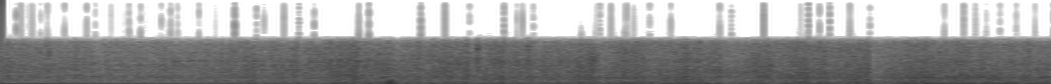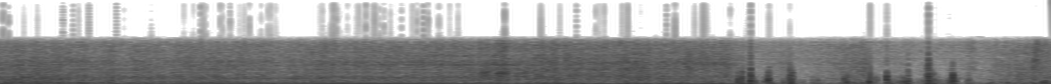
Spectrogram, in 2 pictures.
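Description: Mitsubishi Lancer Evolution IX's turbocharged four-cylinder engine running under way, heard from inside the cabin as a steady low drone. About nine seconds in the drone drops off and a few sharp clicks and knocks follow.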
